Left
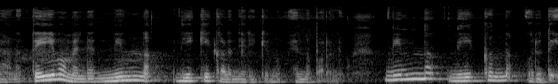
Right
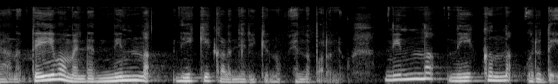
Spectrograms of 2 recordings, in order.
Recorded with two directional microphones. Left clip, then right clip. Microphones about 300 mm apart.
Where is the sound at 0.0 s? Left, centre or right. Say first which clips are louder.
Right 6 dB; right.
